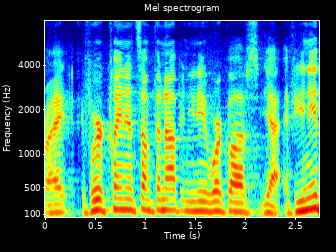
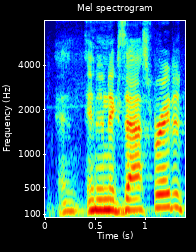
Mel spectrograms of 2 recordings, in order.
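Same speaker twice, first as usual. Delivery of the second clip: usual speaking voice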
